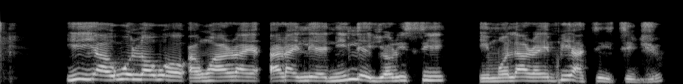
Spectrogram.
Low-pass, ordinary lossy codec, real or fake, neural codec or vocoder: 7.2 kHz; none; fake; vocoder, 22.05 kHz, 80 mel bands, WaveNeXt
